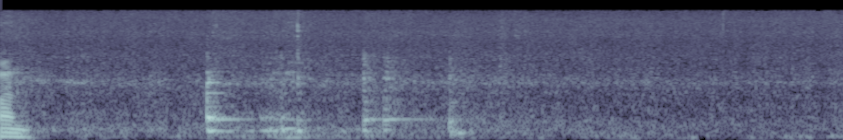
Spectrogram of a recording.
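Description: A few faint, brief voice sounds about a second in, then a quiet outdoor background.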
